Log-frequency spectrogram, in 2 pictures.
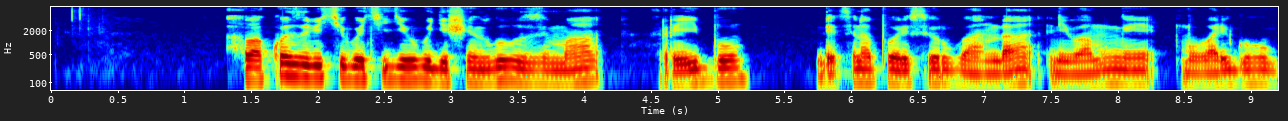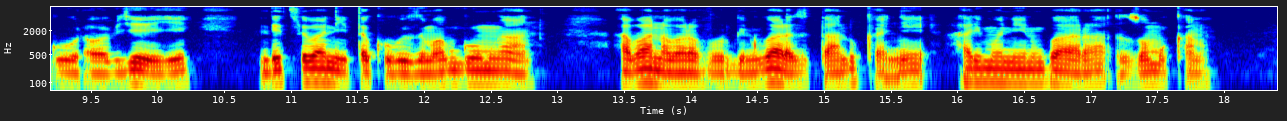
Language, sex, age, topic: Kinyarwanda, male, 25-35, health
